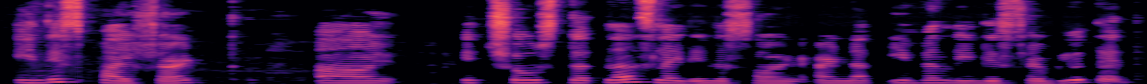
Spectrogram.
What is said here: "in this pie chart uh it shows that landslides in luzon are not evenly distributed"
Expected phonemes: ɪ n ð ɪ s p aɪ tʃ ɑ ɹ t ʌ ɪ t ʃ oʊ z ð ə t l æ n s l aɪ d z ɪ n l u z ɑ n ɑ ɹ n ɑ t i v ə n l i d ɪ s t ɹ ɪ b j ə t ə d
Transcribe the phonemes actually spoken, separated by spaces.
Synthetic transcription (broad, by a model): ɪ n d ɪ s p aɪ ʃ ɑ ɹ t ɪ t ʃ oʊ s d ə t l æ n s l aɪ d ɪ n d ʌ s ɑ n ɑ ɹ n ɑ t i v ə n l i d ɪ s t ɹ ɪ b j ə t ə d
